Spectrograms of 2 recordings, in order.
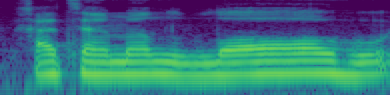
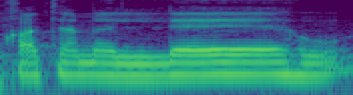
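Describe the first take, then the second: First: The L in Allah is full and heavy. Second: The L in Allah is thin and light. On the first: The speaker calls it right. "پر خونده میشه، دهان به سمت بالا باز میشه" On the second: The speaker calls it wrong. "نمیگیم"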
